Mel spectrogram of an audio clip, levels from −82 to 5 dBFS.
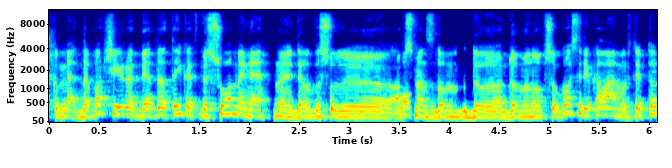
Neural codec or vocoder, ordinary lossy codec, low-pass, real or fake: none; AAC, 64 kbps; 10.8 kHz; real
